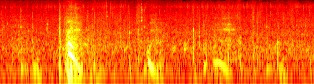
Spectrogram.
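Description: Hands grip and scrape on stone while climbing.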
